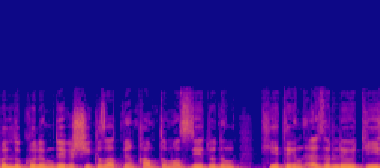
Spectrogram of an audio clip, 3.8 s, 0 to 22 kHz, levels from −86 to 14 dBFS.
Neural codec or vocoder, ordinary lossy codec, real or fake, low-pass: none; none; real; none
